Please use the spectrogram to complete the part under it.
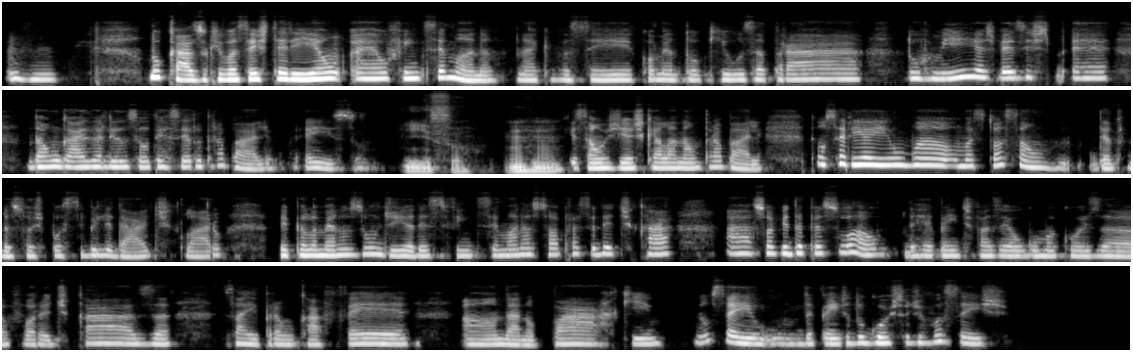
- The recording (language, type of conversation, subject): Portuguese, advice, Como posso equilibrar trabalho e vida pessoal para ter mais tempo para a minha família?
- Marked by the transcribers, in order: none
